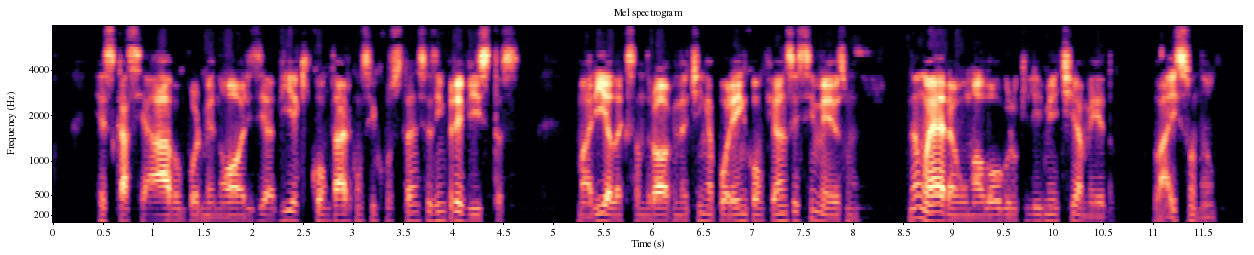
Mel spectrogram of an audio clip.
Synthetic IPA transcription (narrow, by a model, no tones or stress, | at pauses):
eskaseavɐ̃w̃poɾmenɔɾɪzɪaviɐkɪ̥kõnt̪aɾkõsiɾkũst̪ɐ̃siɐzẽpɾevist̪ɐs | maɾiɐaleksɐ̃nd̪ɾɔvinɐt͡ʃĩɲɐpoɾẽj̃kõfiɐ̃sɐẽsimezmʊ | nɐ̃w̃ɛɾɐʊmaloɡɾʊkɪlɪmet͡ʃiɐmed̪ʊ | lʔa̰isʊnɐ̃w̃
